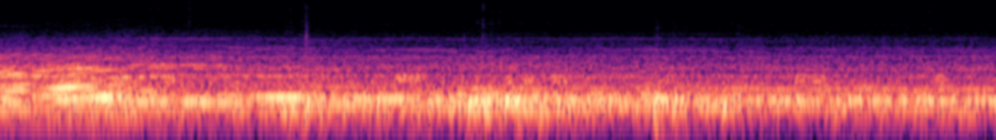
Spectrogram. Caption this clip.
A vehicle accelerating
